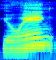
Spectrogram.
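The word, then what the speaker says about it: 四円: 경우에만 주의 하시면 되요 사행 어떻게 읽으면 될까요 여 앤 이어 n 그렇죠 용 행한 되요 요행이 라고 발음 하지요 저기요 라고 바로 많은거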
